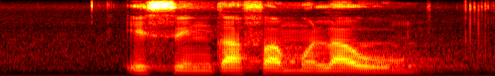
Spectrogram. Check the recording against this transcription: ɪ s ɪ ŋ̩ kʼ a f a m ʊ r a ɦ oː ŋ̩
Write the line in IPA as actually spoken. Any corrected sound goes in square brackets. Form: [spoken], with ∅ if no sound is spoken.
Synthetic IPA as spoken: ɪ s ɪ ŋ̩ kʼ a f a m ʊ [l] a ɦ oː ŋ̩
